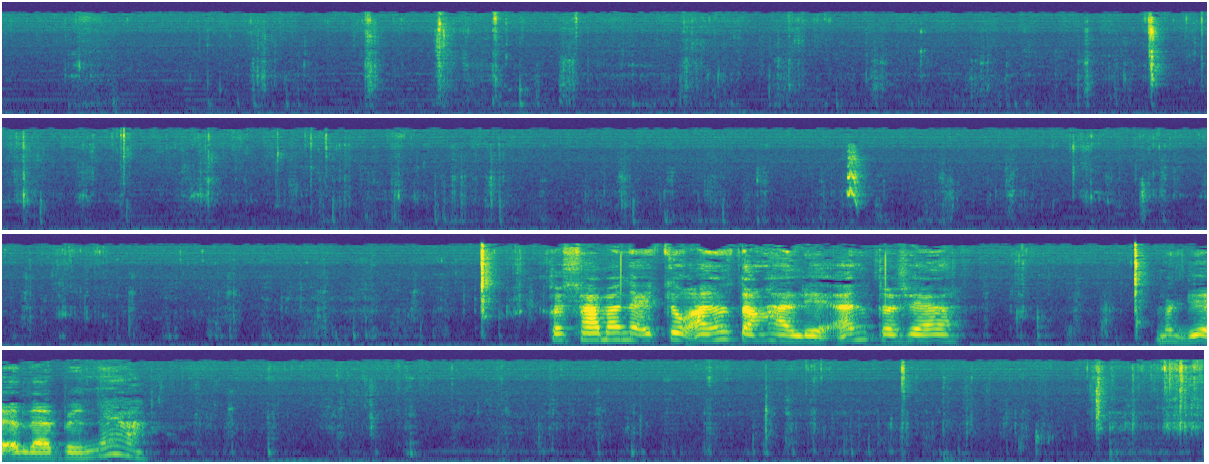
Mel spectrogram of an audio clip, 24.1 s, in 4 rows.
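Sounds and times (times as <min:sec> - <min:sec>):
person chewing with crisp crunches: 0:00.2 - 0:15.4, 0:16.8 - 0:17.8, 0:18.8 - 0:24.0.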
